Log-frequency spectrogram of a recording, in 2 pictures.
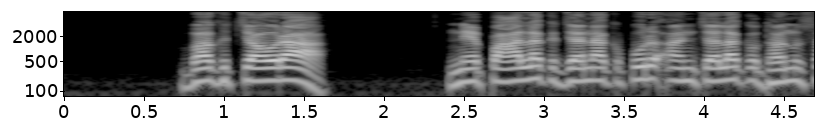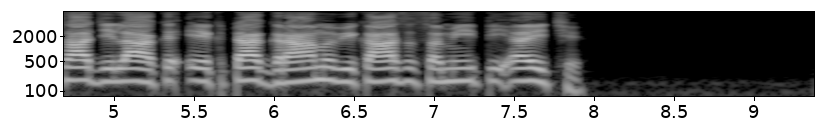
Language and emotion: Maithili, neutral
